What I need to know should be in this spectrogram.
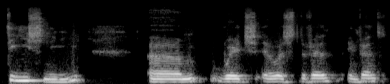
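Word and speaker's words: t-SNE: used a data science technique that i'm told is pronounced as disney which it was the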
